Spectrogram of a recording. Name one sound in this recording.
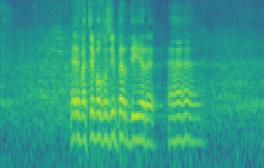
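A man laughs.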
